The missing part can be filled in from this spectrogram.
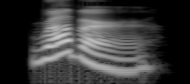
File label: "rubber", English; 3000 words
